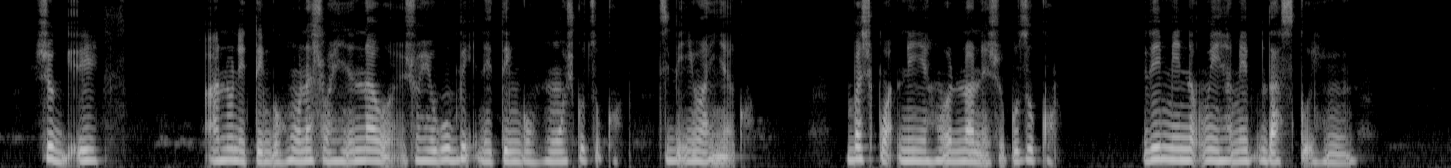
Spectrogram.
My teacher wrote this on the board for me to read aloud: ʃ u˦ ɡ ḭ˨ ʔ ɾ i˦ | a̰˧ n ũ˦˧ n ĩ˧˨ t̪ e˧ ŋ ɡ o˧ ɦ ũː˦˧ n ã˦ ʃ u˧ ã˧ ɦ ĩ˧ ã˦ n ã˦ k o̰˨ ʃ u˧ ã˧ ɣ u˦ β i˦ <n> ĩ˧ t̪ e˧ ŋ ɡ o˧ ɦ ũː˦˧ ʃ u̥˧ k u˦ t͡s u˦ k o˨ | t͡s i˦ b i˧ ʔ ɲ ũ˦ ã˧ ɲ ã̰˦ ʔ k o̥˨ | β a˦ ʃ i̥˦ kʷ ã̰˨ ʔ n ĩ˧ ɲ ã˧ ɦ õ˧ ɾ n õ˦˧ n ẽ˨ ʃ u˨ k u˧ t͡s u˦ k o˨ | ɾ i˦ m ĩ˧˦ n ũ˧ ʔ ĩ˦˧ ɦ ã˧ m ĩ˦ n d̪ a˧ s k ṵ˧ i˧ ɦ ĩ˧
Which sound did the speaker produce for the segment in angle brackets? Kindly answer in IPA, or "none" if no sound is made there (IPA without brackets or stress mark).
n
